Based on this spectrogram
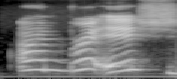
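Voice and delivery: slow, high mock British accent. Reading a tweet about Brits, mock British accent. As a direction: put on a drawn-out British accent. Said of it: "British people be like".

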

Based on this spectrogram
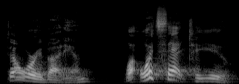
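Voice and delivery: a quiet, calm correction from above; the Lord answering. Retold or imitated. The Lord answering Peter about John, low and soft.

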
